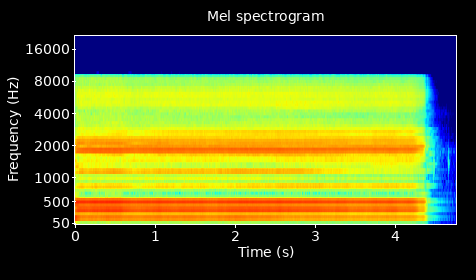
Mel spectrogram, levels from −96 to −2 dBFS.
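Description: Throughout the music, nothing sounds above 9 kHz, and the damage is plainly audible. This is likely MP3 compression, starved of bits at roughly 46 kbps.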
